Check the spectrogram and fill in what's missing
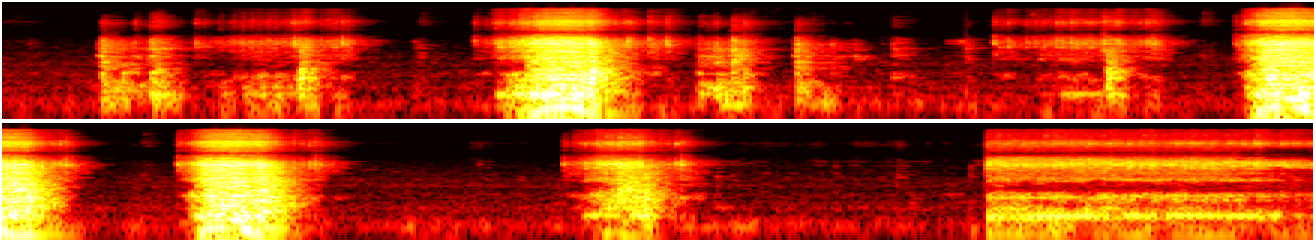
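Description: A sewing machine stitches blouse canvas in short separate bursts of whirring, several runs with quiet gaps between, close and moderately loud, the last burst steady at the end.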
